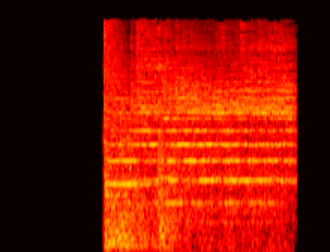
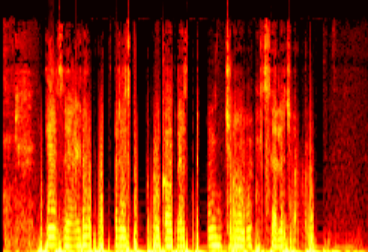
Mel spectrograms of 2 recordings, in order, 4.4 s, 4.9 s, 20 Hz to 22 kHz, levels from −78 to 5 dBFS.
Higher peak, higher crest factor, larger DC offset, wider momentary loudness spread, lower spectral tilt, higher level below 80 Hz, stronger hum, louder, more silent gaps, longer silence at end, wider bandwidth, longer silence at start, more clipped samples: second, -10 dBFS vs 0 dBFS; first, 12 dB vs 6 dB; neither; about the same, 6 LU vs 7 LU; second, -1 dB/octave vs -5.5 dB/octave; second, -52 dBFS vs -14 dBFS; neither; second, -18 LUFS vs -10 LUFS; neither; first, 0.45 s vs 0.05 s; about the same, 16.5 kHz vs 16 kHz; first, 1.35 s vs 0.05 s; second, under 0.1% vs 2%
